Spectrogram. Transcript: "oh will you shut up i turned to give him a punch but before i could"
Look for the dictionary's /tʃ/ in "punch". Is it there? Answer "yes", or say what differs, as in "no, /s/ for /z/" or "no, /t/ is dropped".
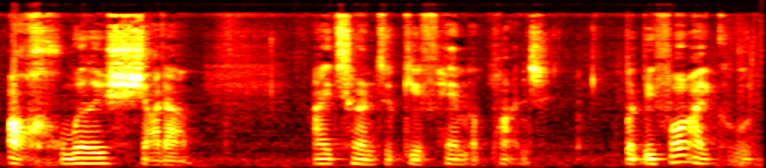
yes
